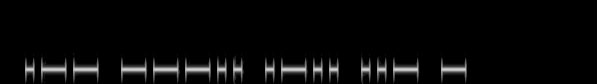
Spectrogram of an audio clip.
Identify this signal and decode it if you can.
Morse code, heard as a keyed tone, about 15 wpm, 700 Hz. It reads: W8LUT
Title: USA Call Signs - 5 Characters - Repeated 3x - 15wpm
